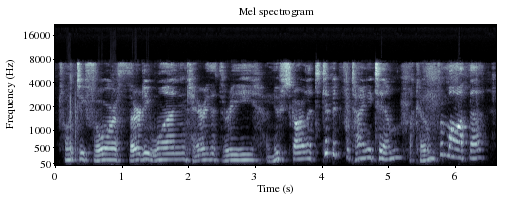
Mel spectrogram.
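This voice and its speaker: A man's voice: on the high side, a little slow, warm tone, muffled recording, slight background noise, lightly acted. A man playing a meek, kindly, poor clerk in a family radio drama, speaking with hesitant deference. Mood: dutiful.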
